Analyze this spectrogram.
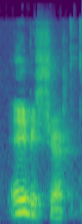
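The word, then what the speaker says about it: Aebischer: Abisher. That's how you pronounce his name apparently.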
